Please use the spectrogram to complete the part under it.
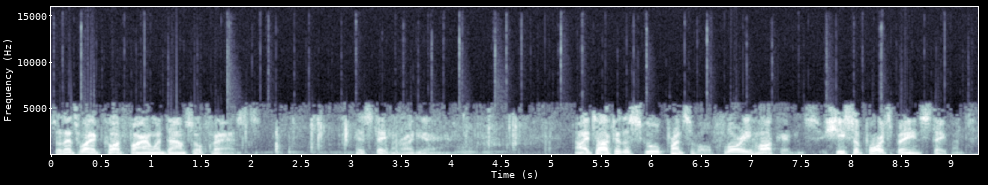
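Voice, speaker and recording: An American actor playing a tough, blunt insurance investigator in a radio noir drama, clipped and direct. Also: male voice, lowish voice, big pitch swings, normal speed, a little hiss or hum. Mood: brisk, commanding. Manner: clipped, hard-boiled, direct. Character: tough, blunt male freelance insurance investigator, narrating his case. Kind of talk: 1950s radio noir acting, narration and dialogue. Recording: muffled old radio broadcast.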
